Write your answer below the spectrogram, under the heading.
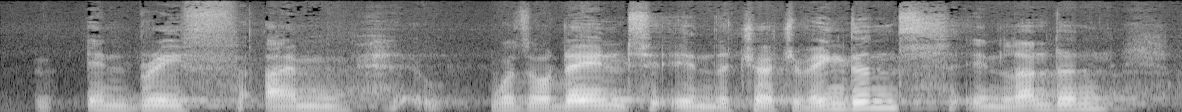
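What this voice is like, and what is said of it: South African accent. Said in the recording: “I'm a South African. For those whose ears are attuned to accents, I've been living in the UK for about 42 years now. But people still pick it up.”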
